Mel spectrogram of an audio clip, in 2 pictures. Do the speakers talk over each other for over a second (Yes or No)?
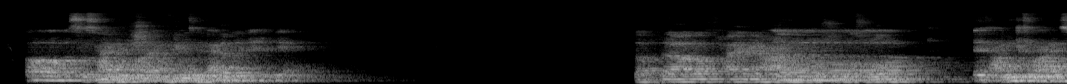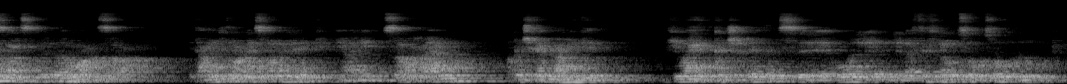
Yes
